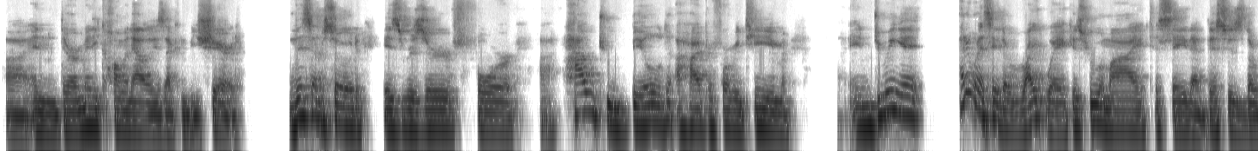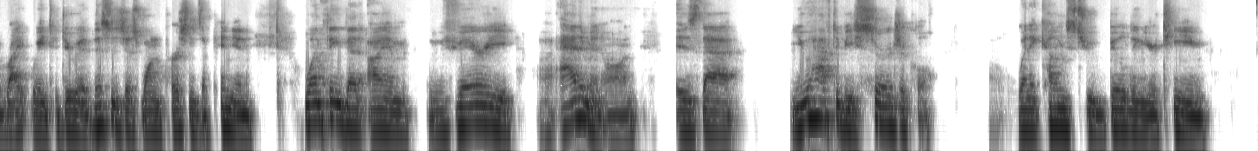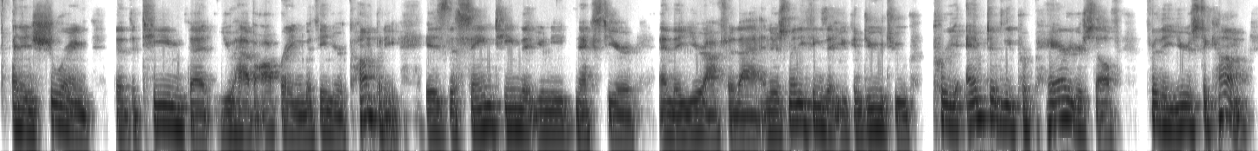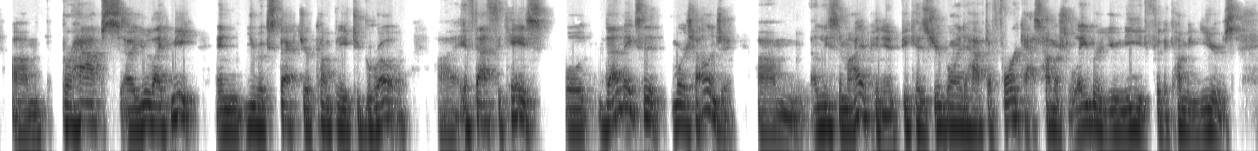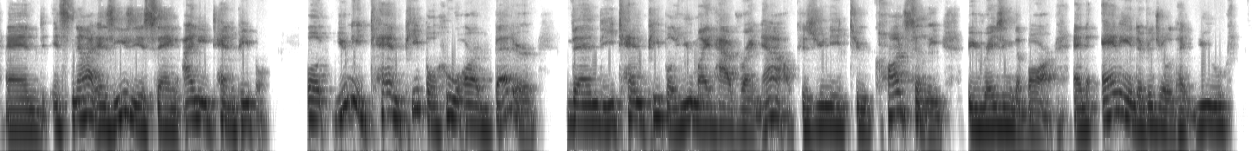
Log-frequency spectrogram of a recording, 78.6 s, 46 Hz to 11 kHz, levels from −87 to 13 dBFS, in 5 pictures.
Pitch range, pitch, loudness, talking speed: 95-125 Hz, 105 Hz, -11 LUFS, 160 wpm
